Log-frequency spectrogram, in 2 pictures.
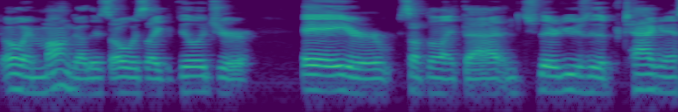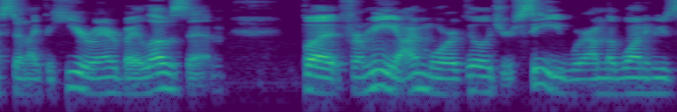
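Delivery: normal talking voice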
